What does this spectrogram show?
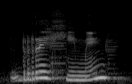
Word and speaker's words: régimen: En la siguiente oración, el régimen político, la palabra régimen carece de un acento ortográfico en la antepenúltima sílaba.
